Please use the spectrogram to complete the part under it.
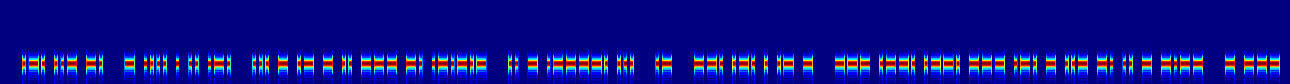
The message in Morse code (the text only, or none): RUN THEIR STATION. IT'S A GREAT OPPORTUNITY TO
